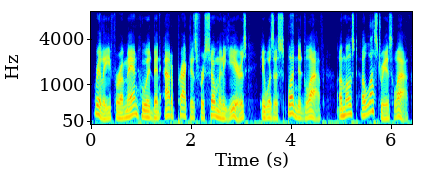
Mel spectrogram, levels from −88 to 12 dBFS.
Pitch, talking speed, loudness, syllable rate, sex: 125 Hz, 215 wpm, -19 LUFS, 5.4 syllables/s, male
